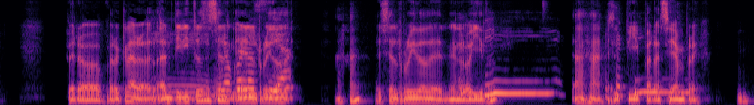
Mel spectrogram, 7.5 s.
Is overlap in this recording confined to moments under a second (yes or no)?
no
